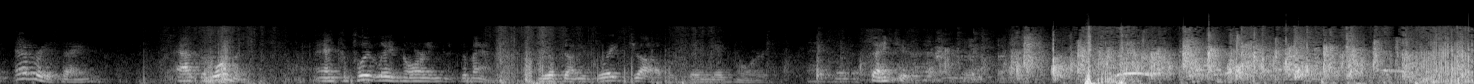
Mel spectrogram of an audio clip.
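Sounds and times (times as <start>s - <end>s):
speech: 0.1s - 1.1s, 1.7s - 2.6s, 3.2s - 12.9s
thunderous applause: 10.1s - 14.6s.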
